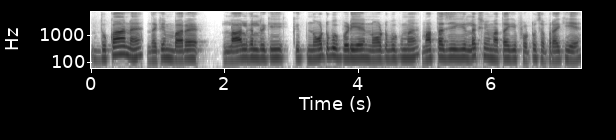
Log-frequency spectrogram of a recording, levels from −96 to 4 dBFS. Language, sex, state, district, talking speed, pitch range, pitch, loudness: Marwari, male, Rajasthan, Churu, 195 wpm, 140-150 Hz, 145 Hz, -19 LUFS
